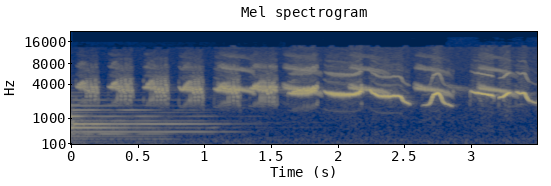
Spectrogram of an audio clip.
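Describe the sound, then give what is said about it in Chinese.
A Taiwan hwamei sings a loud, clear run of bright whistled notes: first a quick series of repeated chirps, then longer slurred, looping phrases rising and falling in pitch, with no talking. “好，不卖关子了，这是台湾画眉鸟的叫声。”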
